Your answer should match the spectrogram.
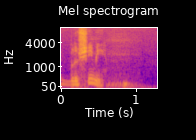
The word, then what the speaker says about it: Buscemi: and I love Steve Buscemi, so I would love to check that out. Steve Then Buscemi is the man. it's actually pronounced Steve Buscemi.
